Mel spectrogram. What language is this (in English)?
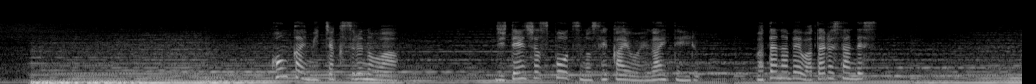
Japanese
